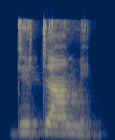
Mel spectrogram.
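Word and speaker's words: determine: डिटर्मिन, डिटर्मिन। ठीक है। R silent होगा, डिटर्मिन।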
